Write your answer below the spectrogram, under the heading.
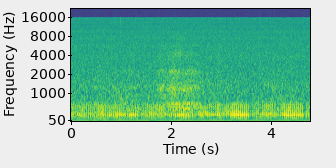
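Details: Cat purring calmly beside another pet it gets along with; a brief stretch of faint, even low rumbling with one gentle breathy swell in the middle.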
